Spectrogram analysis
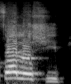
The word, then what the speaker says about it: fellowship: Now, for fellowship, the stress remains on the what now? On the third syllable from the last.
